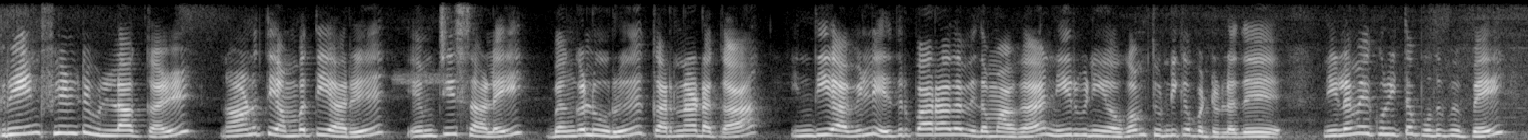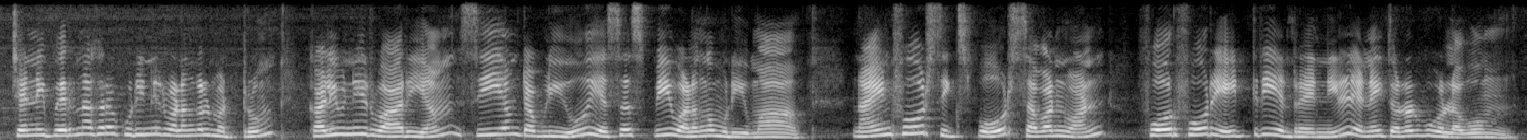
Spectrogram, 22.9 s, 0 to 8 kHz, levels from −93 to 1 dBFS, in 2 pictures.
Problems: none marked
